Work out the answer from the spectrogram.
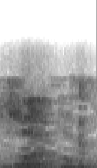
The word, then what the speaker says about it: Chiang: Chiang.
